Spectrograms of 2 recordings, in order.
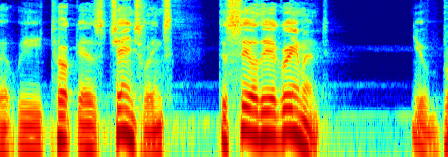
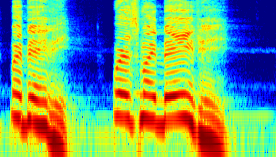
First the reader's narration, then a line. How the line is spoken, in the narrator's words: She is screaming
